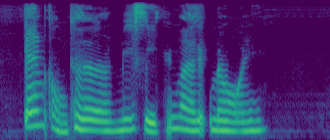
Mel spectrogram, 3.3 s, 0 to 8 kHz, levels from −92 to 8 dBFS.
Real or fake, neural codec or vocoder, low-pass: fake; codec, 16 kHz in and 24 kHz out, 0.6 kbps, FireRedTTS-2 codec; 7.2 kHz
